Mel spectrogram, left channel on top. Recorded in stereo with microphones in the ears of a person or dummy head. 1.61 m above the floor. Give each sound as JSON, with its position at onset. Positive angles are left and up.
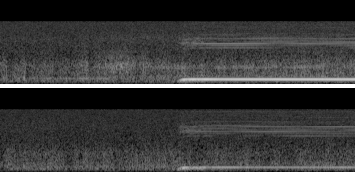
{"t": 1.8, "sound": "a phone buzzing", "side_deg": -45, "distance_m": 8.5}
